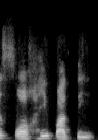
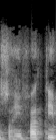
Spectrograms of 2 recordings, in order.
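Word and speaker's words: صحيفة: Alat thwilati shohifati. Bukan bukan shahifati bacanya. Shohifatun.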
